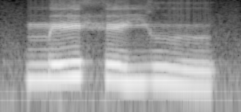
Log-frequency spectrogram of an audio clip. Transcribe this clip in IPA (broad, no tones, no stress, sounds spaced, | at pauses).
m e h e j ɯ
